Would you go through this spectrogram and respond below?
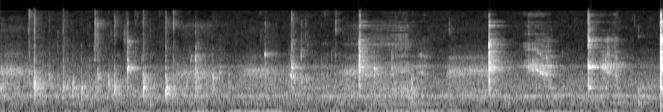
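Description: A spoon clinks and scrapes in a pan while a coconut milk, mustard and maida mixture is stirred into mushrooms, with light, irregular metallic taps over a quiet background.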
